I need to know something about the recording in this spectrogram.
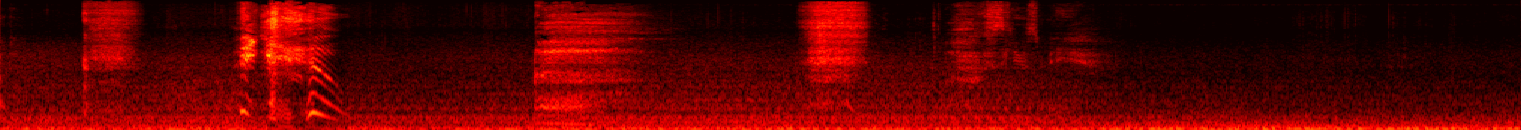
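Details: Woman with a cold or allergies sneezing repeatedly: a few quick, sharp inhalations and bursts, including a voiced sneeze, over steady rumbling background noise.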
